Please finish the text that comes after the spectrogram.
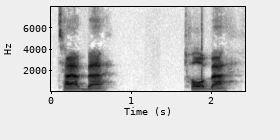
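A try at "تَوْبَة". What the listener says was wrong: But are you hearing that you're saying that ha? Yeah. Yeah, on the ta, yes, and the fa, yes. No, you should extend it.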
